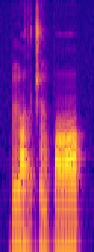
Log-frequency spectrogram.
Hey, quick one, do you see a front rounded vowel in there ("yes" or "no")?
no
